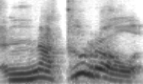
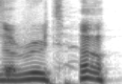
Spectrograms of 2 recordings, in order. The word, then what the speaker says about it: Naruto: Samus, Naturo, The Rock, and more. Naruto, a document. Not Naturo. I've never watched it. Still, it's Naruto. It's spelled Naruto, not Naturo.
